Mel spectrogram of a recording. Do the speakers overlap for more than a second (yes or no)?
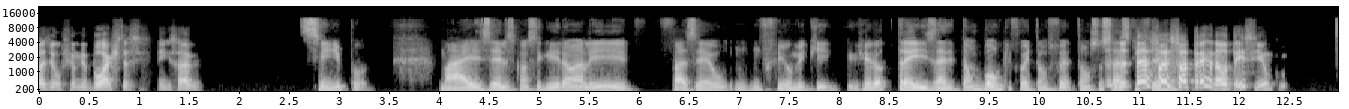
no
